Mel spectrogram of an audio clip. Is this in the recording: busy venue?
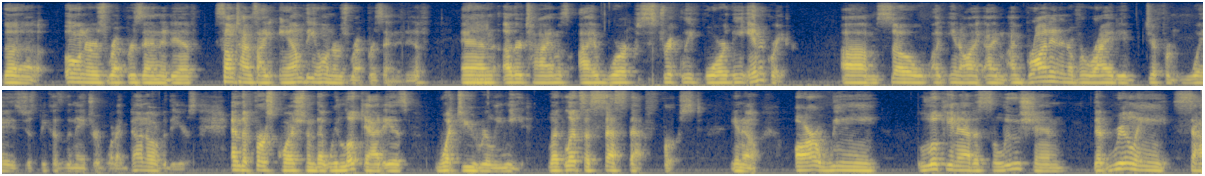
no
